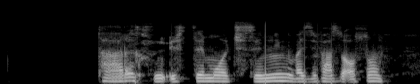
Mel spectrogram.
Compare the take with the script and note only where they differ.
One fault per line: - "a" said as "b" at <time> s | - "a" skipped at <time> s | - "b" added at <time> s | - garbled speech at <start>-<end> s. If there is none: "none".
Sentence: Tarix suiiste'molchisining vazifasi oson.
none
